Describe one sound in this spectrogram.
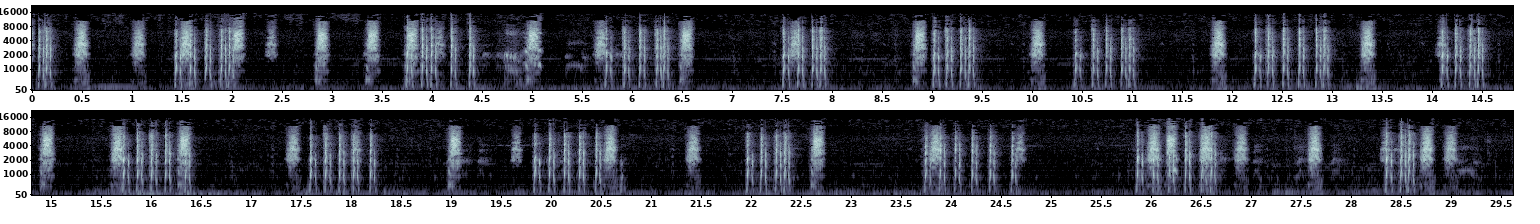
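A bird calls in rapid bursts of sharp clicking notes.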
